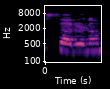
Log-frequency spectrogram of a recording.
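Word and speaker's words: सरणं: शक्कर वाला शरण वाला, वो श अक्षर एग्जिस्ट ही नहीं करता है, वो लेटर ही नहीं एग्जिस्ट करता है। दैट्स वाई ये चत्तारि शरणम होता है प्राकृत में। सो राइट प्रोनाउंसिएशन इज चत्तारि शरणम प्रव्रजामि अरहंते।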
